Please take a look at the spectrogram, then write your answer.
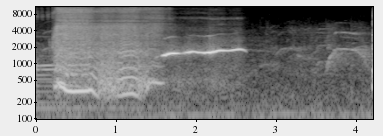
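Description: A cartoon boy gives one short, clear whistle that rises slightly in pitch, heard just after a brief vocal sound, then quiet follows.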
